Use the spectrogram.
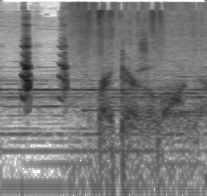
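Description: A turkey gobbles in a short, rattling burst, with a second call and further warbling notes following over a faint low hum, close and clear.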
